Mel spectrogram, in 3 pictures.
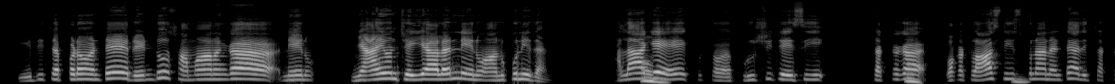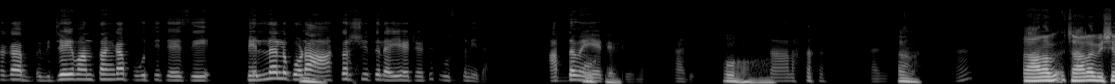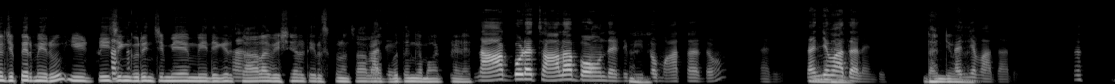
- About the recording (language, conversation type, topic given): Telugu, podcast, మీరు గర్వపడే ఒక ఘట్టం గురించి వివరించగలరా?
- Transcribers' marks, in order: in English: "క్లాస్"; tapping; chuckle; in English: "టీచింగ్"; chuckle; other noise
